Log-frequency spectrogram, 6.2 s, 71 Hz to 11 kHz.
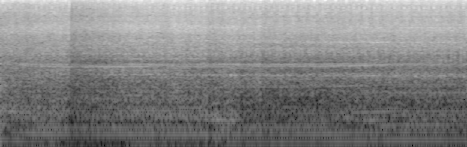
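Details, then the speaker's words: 2003 Toyota Corolla, cold start, noise that stops once warm, heard with a stethoscope at the accessory belt: a thin, steady high-pitched bearing whir resonating through the engine, louder in reverse with the brake held. Worn belt tensioner bearing. "A gente colocou, quando a gente colocou, a gente percebeu que o barulho ficava muito forte na região aqui da correia de acessórios, porque o barulho dá ressonância no motor inteiro, dá até aqui no coletor, né?"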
